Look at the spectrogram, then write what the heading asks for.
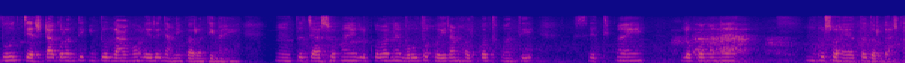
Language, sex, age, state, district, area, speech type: Odia, female, 30-45, Odisha, Mayurbhanj, rural, spontaneous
